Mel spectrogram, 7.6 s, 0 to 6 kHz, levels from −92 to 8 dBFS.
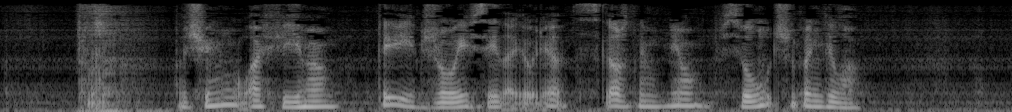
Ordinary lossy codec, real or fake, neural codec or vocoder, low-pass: MP3, 24 kbps; fake; autoencoder, 22.05 kHz, a latent of 192 numbers a frame, VITS, trained on many speakers; 5.4 kHz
